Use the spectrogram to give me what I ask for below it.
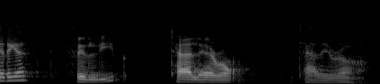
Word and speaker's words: Talleyrand: Talleyrand. Yeah, the D silent.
